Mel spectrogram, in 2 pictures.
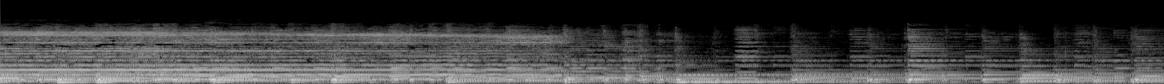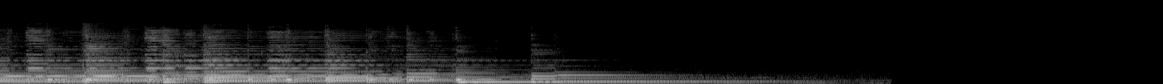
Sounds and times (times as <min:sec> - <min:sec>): Bass guitar: 0:00.0 - 0:20.5.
